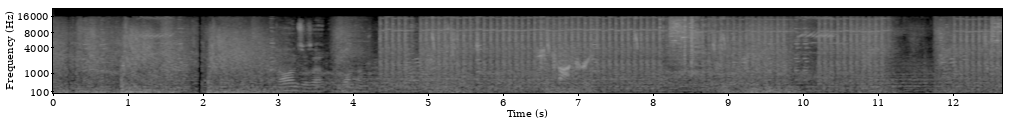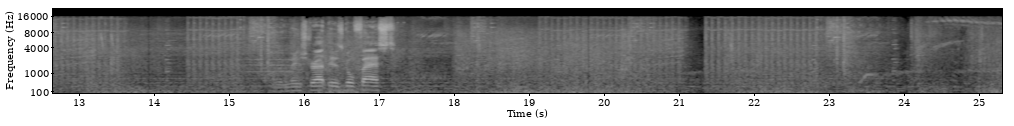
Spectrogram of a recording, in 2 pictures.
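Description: Weapons fire and explode in a racing game.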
